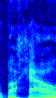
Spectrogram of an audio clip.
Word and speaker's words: Bauchau: It's spelled B-A-U-C-H-A-U. Bachow or Bachow.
